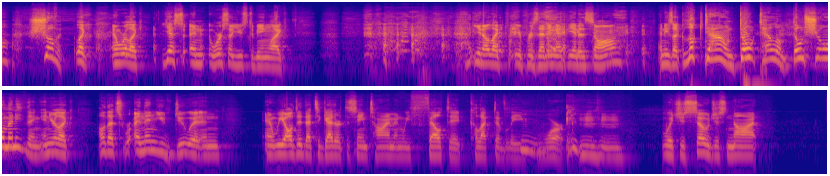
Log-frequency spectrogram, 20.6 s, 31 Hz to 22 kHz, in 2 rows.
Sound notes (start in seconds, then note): 3.4 panting; 4.5 laughing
